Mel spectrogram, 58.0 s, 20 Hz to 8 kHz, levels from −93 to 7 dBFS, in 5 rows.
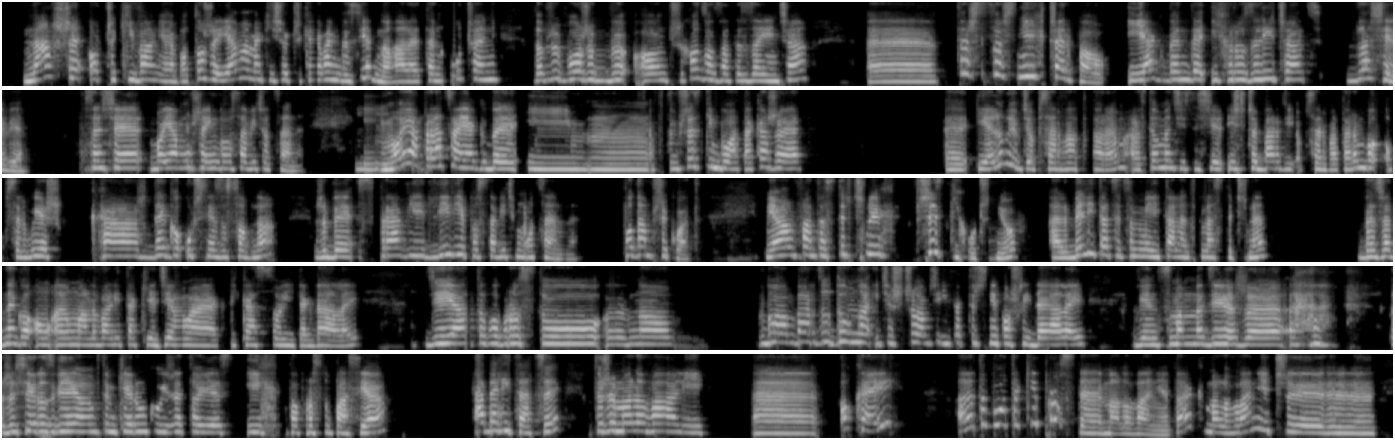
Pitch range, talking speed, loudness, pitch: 215-270 Hz, 165 wpm, -26 LUFS, 245 Hz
